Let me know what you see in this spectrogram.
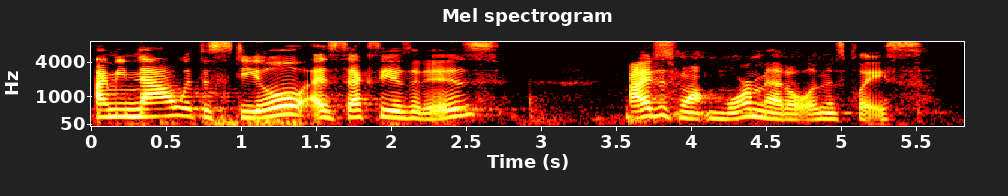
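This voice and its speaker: A woman with an ordinary speaking voice talks at a moderate pace. Her fairly high pitch shows ordinary variation. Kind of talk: casual conversation.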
